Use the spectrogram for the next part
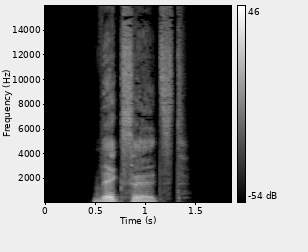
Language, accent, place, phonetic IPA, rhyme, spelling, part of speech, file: German, Germany, Berlin, [ˈvɛksl̩st], -ɛksl̩st, wechselst, verb, De-wechselst.ogg
- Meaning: second-person singular present of wechseln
